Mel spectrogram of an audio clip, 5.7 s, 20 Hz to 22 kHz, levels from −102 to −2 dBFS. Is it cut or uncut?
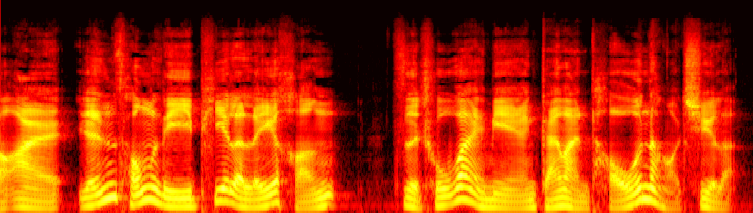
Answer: uncut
